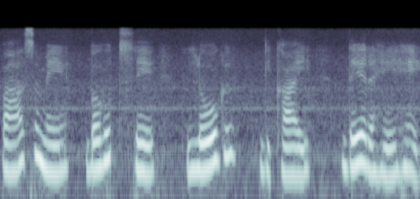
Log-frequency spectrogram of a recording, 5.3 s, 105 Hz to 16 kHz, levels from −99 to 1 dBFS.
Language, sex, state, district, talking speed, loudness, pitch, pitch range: Hindi, female, Madhya Pradesh, Dhar, 100 wpm, -16 LUFS, 225 Hz, 210-270 Hz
